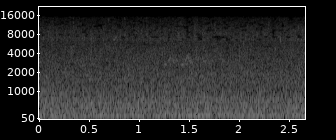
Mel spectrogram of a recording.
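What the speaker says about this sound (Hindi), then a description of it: "भयंकर वर्षा" Heavy rain pours in a dense, unbroken hiss that stays loud and even throughout, with no voices over it.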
